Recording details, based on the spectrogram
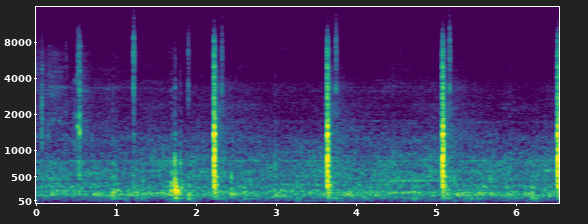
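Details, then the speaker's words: Dry clicks and clunks about every second and a half as the front door swings on a 2022 Jeep Gladiator EcoDiesel with 60,000 miles; the worn center door check, mostly its inside, makes the noise. "the opening and closing of the door um just wears it out but it's more so the inside of it that's making that noise"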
